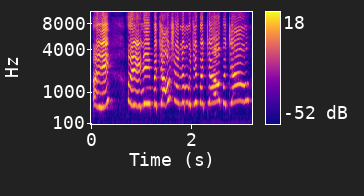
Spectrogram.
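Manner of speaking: put-on high, loud child's cry for help; panicking little Chinki. Girl begs friend to save her, panicked child voice. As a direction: yelp it as a scared small girl.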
